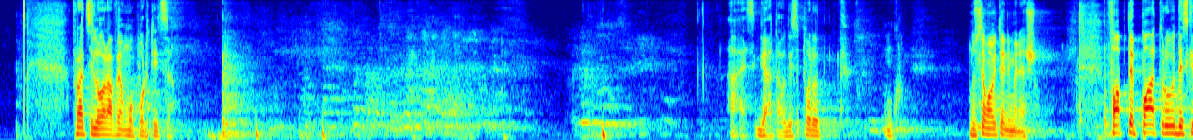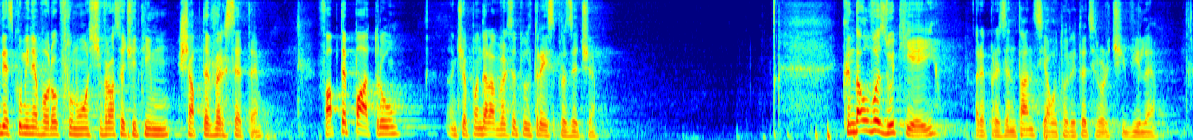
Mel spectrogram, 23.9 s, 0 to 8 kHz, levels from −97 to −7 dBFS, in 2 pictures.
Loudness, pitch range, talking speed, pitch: -25 LUFS, 105-140 Hz, 105 wpm, 125 Hz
